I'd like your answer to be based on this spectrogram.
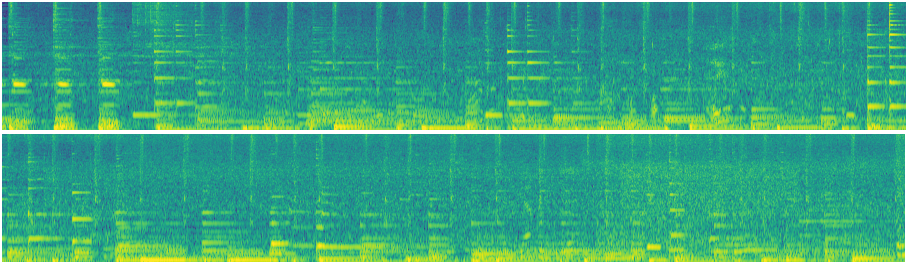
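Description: Waterfall in El Salvador behind La Costa, a loud steady rush of falling water filling the scene throughout, with music-like tonal layers and occasional knocks over it.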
